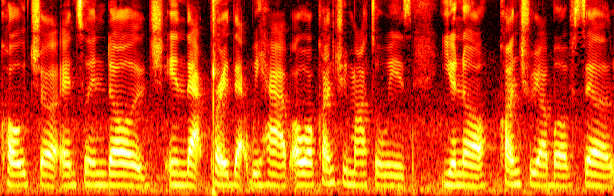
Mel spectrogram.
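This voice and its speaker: A woman speaks with a Kittitian accent. Her delivery is fairly slow and flat, in a monotone. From St Kitts (Sandy Point, Frigate Bay). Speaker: vlogger. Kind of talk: accent tag vlog, casual monologue.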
